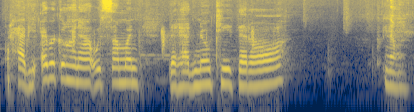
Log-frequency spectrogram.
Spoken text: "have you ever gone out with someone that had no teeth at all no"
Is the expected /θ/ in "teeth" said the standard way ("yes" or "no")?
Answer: yes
